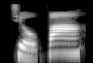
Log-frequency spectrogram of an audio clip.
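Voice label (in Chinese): "酒吧", Mandarin Chinese; chinese flashcards; hsk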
